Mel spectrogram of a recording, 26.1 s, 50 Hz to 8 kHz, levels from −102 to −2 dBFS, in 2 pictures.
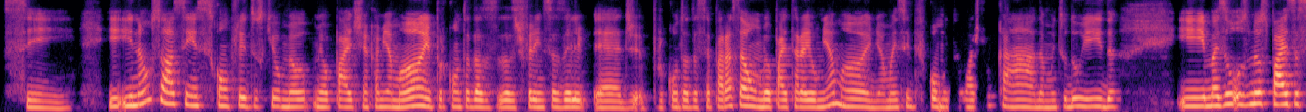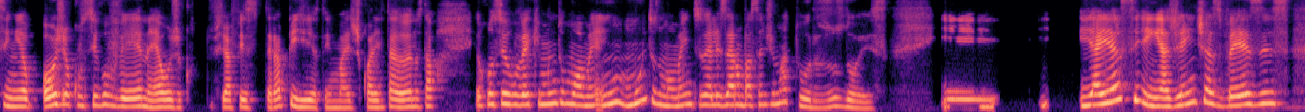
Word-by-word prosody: Sim, 170 Hz, -3 st, -6 dB, 0.3 s
e 220 Hz, +2 st, +1 dB
e -, -, +7 dB
não 285 Hz, +9 st, +3 dB
só 365 Hz, -5 st, +1 dB
assim 280 Hz, -3 st, 0 dB
esses 235 Hz, -1 st, -3 dB
conflitos 220 Hz, -2 st, -2 dB
que 215 Hz, -, -5 dB
o 210 Hz, -, -2 dB
meu 200 Hz, 0 st, -1 dB
meu 195 Hz, -1 st, 0 dB
pai 195 Hz, 0 st, -2 dB
tinha 195 Hz, 0 st, -7 dB
com 195 Hz, -, -7 dB
a -, -, -3 dB
minha 195 Hz, 0 st, -1 dB
mãe 210 Hz, +3 st, +3 dB
por 200 Hz, 0 st, -8 dB
conta 200 Hz, 0 st, -4 dB
das 190 Hz, -1 st, 0 dB
das 190 Hz, -1 st, +1 dB
diferenças 190 Hz, 0 st, -2 dB
dele, 190 Hz, 0 st, +2 dB
eh, 180 Hz, -1 st, -2 dB
de 170 Hz, -, -7 dB
por 180 Hz, -, -15 dB
conta 190 Hz, +1 st, -3 dB
da 190 Hz, -, -5 dB
separação. 210 Hz, +5 st, 0 dB
O -, -, 0 dB
meu 195 Hz, 0 st, +5 dB
pai 190 Hz, 0 st, -1 dB
traiu 190 Hz, 0 st, +2 dB
a -, -, -4 dB
minha 200 Hz, +7 st, -1 dB
mãe, 210 Hz, -7 st, 0 dB
minha 180 Hz, 0 st, -6 dB
mãe 185 Hz, +1 st, -2 dB
sempre 195 Hz, +1 st, -7 dB
ficou 210 Hz, -, -3 dB
muito 195 Hz, 0 st, -6 dB
machucada, 195 Hz, -2 st, -4 dB
muito 185 Hz, +2 st, -4 dB
doída. 210 Hz, -1 st, -1 dB, 0.6 s
E, 220 Hz, 0 st, +2 dB
mas 235 Hz, +2 st, +3 dB
os 265 Hz, -1 st, +3 dB
meus 285 Hz, +1 st, +5 dB
pais, 270 Hz, -1 st, +5 dB
assim 265 Hz, -5 st, 0 dB, 0.3 s
hoje 255 Hz, +5 st, +6 dB
eu 265 Hz, -, 0 dB
consigo 245 Hz, +1 st, -3 dB
ver, 215 Hz, -2 st, +3 dB
né, 190 Hz, -2 st, +1 dB
hoje, 195 Hz, -1 st, +1 dB, 0.3 s
já 190 Hz, -1 st, -2 dB
fiz 190 Hz, 0 st, -3 dB
terapia, 195 Hz, -1 st, 0 dB
tenho 180 Hz, 0 st, -8 dB
mais 180 Hz, 0 st, -5 dB
de -, -, -8 dB
40 185 Hz, +2 st, -2 dB
anos 200 Hz, +1 st, +2 dB
tal, 225 Hz, +2 st, -3 dB, 0.4 s
eu -, -, -3 dB
consigo 275 Hz, 0 st, +2 dB
ver 255 Hz, +1 st, +3 dB
que 265 Hz, +1 st, -5 dB
muito 290 Hz, +2 st, +1 dB
momen 250 Hz, -3 st, +1 dB
em 260 Hz, -, +2 dB
muitos 305 Hz, +3 st, +1 dB
momentos, 250 Hz, +2 st, -1 dB
eles 255 Hz, -1 st, -1 dB
eram 255 Hz, 0 st, +1 dB
bastante 260 Hz, +2 st, -5 dB
imaturos, 220 Hz, -, -3 dB
os 215 Hz, +1 st, -4 dB
dois. 165 Hz, -4 st, -6 dB, 0.5 s
E 200 Hz, 0 st, -3 dB, 0.8 s
e 230 Hz, +2 st, +3 dB
aí, 270 Hz, +3 st, +7 dB
assim, 360 Hz, -, +3 dB
a 215 Hz, -, +6 dB
gente 275 Hz, +10 st, +1 dB
às 285 Hz, -6 st, +2 dB
vezes 270 Hz, +6 st, +2 dB
210 Hz, 205 wpm, -23 LUFS, 190-255 Hz, 0.8 s, e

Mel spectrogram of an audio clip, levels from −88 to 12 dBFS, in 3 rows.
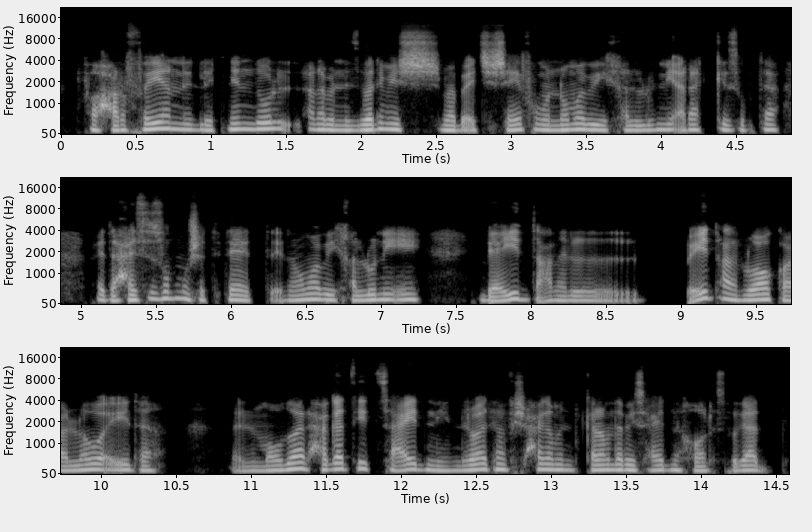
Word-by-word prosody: فحرفيًا 155 Hz, +5 st, +2 dB
الاتنين 180 Hz, 0 st, 0 dB
دول 195 Hz, +1 st, +2 dB
أنا 170 Hz, -1 st, +1 dB
بالنسبة 155 Hz, 0 st, +3 dB
لي 185 Hz, -, +1 dB
مش 175 Hz, -2 st, +3 dB
ما 150 Hz, -, +4 dB
بقيتش -, -, -1 dB
شايفهم 165 Hz, +1 st, +1 dB
إن 155 Hz, -, +1 dB
هُم 170 Hz, +2 st, +3 dB
بيخلوني 155 Hz, +1 st, 0 dB
أركز 165 Hz, -1 st, -3 dB
وبتاع 160 Hz, +2 st, -4 dB, 0.3 s
ده 150 Hz, -2 st, 0 dB
حاسسهم 195 Hz, +7 st, 0 dB
مشتتات 155 Hz, -3 st, -1 dB
إن 145 Hz, -, -7 dB
هُم 165 Hz, +4 st, +2 dB
بيخلوني 160 Hz, +1 st, 0 dB
إيه 170 Hz, +1 st, -1 dB, 0.4 s
بعيد 155 Hz, +5 st, +1 dB
عن 140 Hz, +1 st, -3 dB
ال 140 Hz, 0 st, -4 dB, 0.3 s
بعيد 205 Hz, +2 st, +4 dB
عن 180 Hz, -, +3 dB
الواقع 155 Hz, -2 st, +2 dB
اللي 145 Hz, +3 st, 0 dB
هو 175 Hz, +1 st, +3 dB
إيه 165 Hz, -1 st, 0 dB
ده 145 Hz, -3 st, -6 dB, 0.5 s
الموضوع 140 Hz, +7 st, +1 dB
الحاجات 185 Hz, -1 st, +1 dB
دي 195 Hz, -, +1 dB
تساعدني 160 Hz, -6 st, -1 dB
دلوقتي 160 Hz, +5 st, +1 dB
ما 175 Hz, -, +3 dB
فيش -, -, -5 dB
حاجة 175 Hz, -1 st, 0 dB
من 165 Hz, -1 st, 0 dB
الكلام 155 Hz, +1 st, 0 dB
ده 165 Hz, -, +2 dB
بيساعدني 155 Hz, 0 st, -1 dB
خالص 135 Hz, -1 st, -6 dB
بجد. 150 Hz, -2 st, -1 dB
160 Hz, 190 wpm, -22 LUFS, 150-175 Hz, 0.5 s, ما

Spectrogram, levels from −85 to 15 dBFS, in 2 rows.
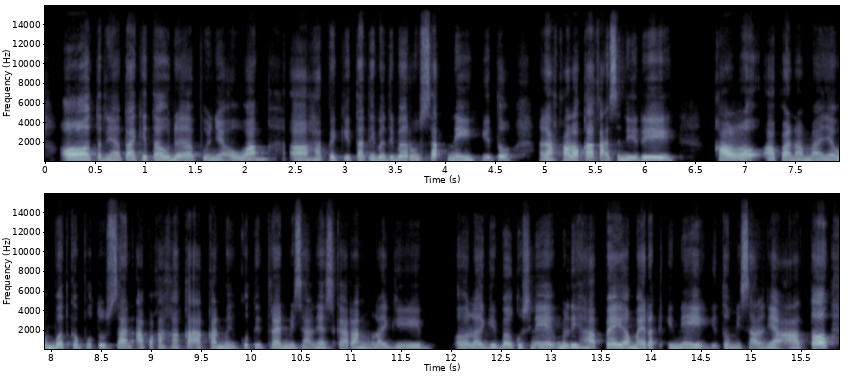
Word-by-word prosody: oh, 265 Hz, +3 st, +8 dB
ternyata 255 Hz, +3 st, -1 dB
kita 270 Hz, 0 st, +1 dB
udah 210 Hz, -5 st, +1 dB
punya 210 Hz, -2 st, -4 dB
uang, 295 Hz, +8 st, +1 dB
eee, 210 Hz, -8 st, -1 dB
HP 210 Hz, -, -5 dB, 0.2 s
kita 305 Hz, +6 st, -2 dB
tiba-tiba 285 Hz, -1 st, 0 dB
rusak 315 Hz, +4 st, -1 dB
nih 275 Hz, -4 st, -1 dB
gitu. 195 Hz, -6 st, -1 dB, 0.3 s
Nah, 220 Hz, -2 st, +2 dB
kalau 275 Hz, +7 st, +4 dB
Kakak 310 Hz, -3 st, +2 dB
sendiri, 225 Hz, -3 st, +3 dB, 0.4 s
kalau 260 Hz, 0 st, +4 dB
apa 225 Hz, +2 st, +1 dB
namanya 235 Hz, 0 st, -2 dB
membuat 255 Hz, -1 st, +2 dB
keputusan 255 Hz, +3 st, -3 dB
apakah 280 Hz, +3 st, -3 dB
Kakak 310 Hz, +1 st, -2 dB, 0.2 s
akan 270 Hz, -1 st, -1 dB
mengikuti 245 Hz, -1 st, -5 dB
tren 270 Hz, -1 st, -1 dB
misalnya 230 Hz, -2 st, -4 dB
sekarang 240 Hz, +2 st, -3 dB
lagi, 210 Hz, 0 st, -3 dB, 0.3 s
eee, 215 Hz, -1 st, -1 dB
lagi 210 Hz, +2 st, -1 dB
bagus 220 Hz, +8 st, -1 dB
nih 320 Hz, -2 st, 0 dB
beli 225 Hz, +1 st, +2 dB
HP 245 Hz, +6 st, +2 dB
yang 245 Hz, -, +1 dB
merek 230 Hz, +1 st, -2 dB
ini 245 Hz, -3 st, 0 dB
gitu 215 Hz, -, -6 dB
misalnya 200 Hz, +1 st, -3 dB
atau, 235 Hz, +11 st, +5 dB
245 Hz, 160 wpm, -24 LUFS, 220-280 Hz, 0.4 s, oh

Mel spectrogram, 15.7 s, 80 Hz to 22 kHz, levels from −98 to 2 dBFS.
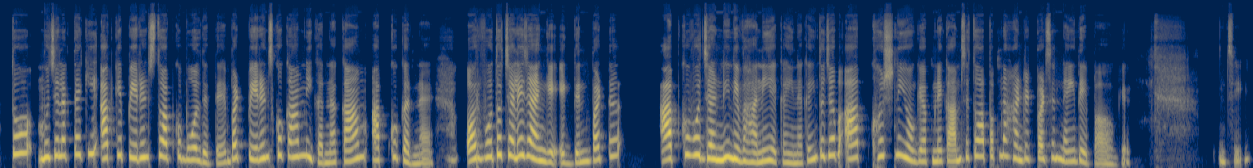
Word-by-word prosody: तो 435 Hz, +2 st, +1 dB
मुझे 340 Hz, +4 st, +3 dB
लगता 375 Hz, +2 st, -1 dB
है -, -, +1 dB
कि 425 Hz, 0 st, +1 dB
आपके 320 Hz, +5 st, +1 dB
पेरेंट्स 335 Hz, +1 st, +2 dB
तो 375 Hz, -, +1 dB
आपको 335 Hz, 0 st, +1 dB
बोल 285 Hz, -2 st, 0 dB
देते 210 Hz, -5 st, -5 dB
हैं। 225 Hz, +4 st, -6 dB
बट 315 Hz, +1 st, 0 dB
पेरेंट्स 310 Hz, +3 st, +2 dB
को 390 Hz, -, -1 dB
काम 350 Hz, +1 st, +2 dB
नहीं 370 Hz, -3 st, +2 dB
करना 220 Hz, -2 st, -4 dB
काम 305 Hz, +8 st, +2 dB
आपको 275 Hz, +5 st, -3 dB
करना 195 Hz, -3 st, -4 dB
है। -, -, -9 dB, 0.4 s
और 290 Hz, +4 st, +5 dB
वो 340 Hz, +3 st, +1 dB
तो 400 Hz, +3 st, +2 dB
चले 370 Hz, +1 st, +4 dB
जाएँगे 280 Hz, -10 st, +3 dB
एक 210 Hz, -2 st, -5 dB
दिन 235 Hz, +5 st, -1 dB
बट 295 Hz, +7 st, -3 dB, 0.6 s
आपको 305 Hz, +8 st, +3 dB
वो 400 Hz, +1 st, +4 dB
जर्नी 305 Hz, +1 st, +7 dB
निभानी 255 Hz, -4 st, +3 dB
है 255 Hz, -, 0 dB
कहीं 220 Hz, -2 st, -5 dB
न 205 Hz, 0 st, -5 dB
कहीं 280 Hz, +8 st, -2 dB
तो 370 Hz, -, 0 dB
जब 390 Hz, +2 st, -1 dB
आप 330 Hz, +2 st, +1 dB
खुश 370 Hz, +3 st, -3 dB
नहीं 375 Hz, -4 st, +2 dB
होंगे 255 Hz, -4 st, 0 dB
अपने 250 Hz, 0 st, -2 dB
काम 275 Hz, -, +1 dB
से 340 Hz, +4 st, -7 dB
तो 370 Hz, -, -3 dB
आप 360 Hz, -1 st, -1 dB
अपना 380 Hz, -1 st, -5 dB
100% 305 Hz, +2 st, -2 dB
नहीं 250 Hz, -2 st, -3 dB
दे 245 Hz, -4 st, -3 dB
पाओगे। 185 Hz, +7 st, -10 dB, 1.1 s
जी। 255 Hz, +3 st, -11 dB
305 Hz, 210 wpm, -19 LUFS, 250-350 Hz, 1.1 s, जर्नी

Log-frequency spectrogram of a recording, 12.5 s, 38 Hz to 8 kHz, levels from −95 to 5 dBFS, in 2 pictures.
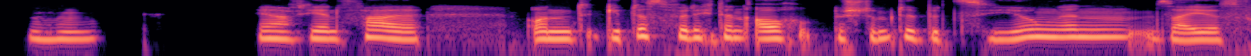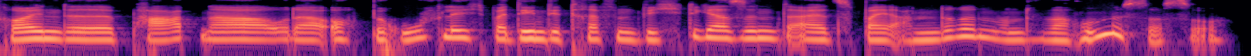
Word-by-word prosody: Mhm. 195 Hz, 0 st, -4 dB, 0.8 s
Ja, 205 Hz, -1 st, +2 dB
auf 195 Hz, 0 st, -8 dB
jeden 200 Hz, -1 st, +2 dB
Fall. 200 Hz, -3 st, +3 dB, 0.5 s
Und 195 Hz, +1 st, +2 dB
gibt 205 Hz, +2 st, -1 dB
es 255 Hz, -, +2 dB
für 230 Hz, -, +2 dB
dich 220 Hz, -, -1 dB
dann 220 Hz, -2 st, 0 dB
auch 205 Hz, 0 st, +3 dB, 0.2 s
bestimmte 210 Hz, +2 st, 0 dB
Beziehungen, 235 Hz, +6 st, 0 dB
sei 180 Hz, -2 st, +2 dB
es 180 Hz, 0 st, -2 dB
Freunde, 190 Hz, -1 st, +3 dB
Partner 185 Hz, +1 st, +1 dB
oder 180 Hz, -1 st, -1 dB
auch 195 Hz, -, -3 dB
beruflich, 215 Hz, +5 st, -2 dB
bei 195 Hz, -, +1 dB
denen 200 Hz, 0 st, +4 dB
dir 195 Hz, -, -1 dB
Treffen 190 Hz, -2 st, -4 dB
wichtiger 215 Hz, +5 st, 0 dB
sind 210 Hz, 0 st, -1 dB
als 185 Hz, -1 st, -1 dB
bei 180 Hz, -1 st, 0 dB
anderen, 215 Hz, +7 st, -2 dB
und 180 Hz, 0 st, -6 dB
warum 180 Hz, -, +1 dB
ist 300 Hz, -, -1 dB
das -, -, -6 dB
so? -, -, -9 dB
195 Hz, 170 wpm, -21 LUFS, 185-210 Hz, 0.8 s, denen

